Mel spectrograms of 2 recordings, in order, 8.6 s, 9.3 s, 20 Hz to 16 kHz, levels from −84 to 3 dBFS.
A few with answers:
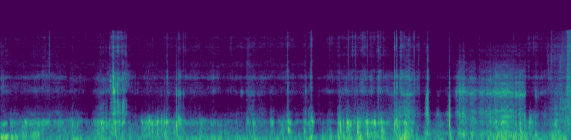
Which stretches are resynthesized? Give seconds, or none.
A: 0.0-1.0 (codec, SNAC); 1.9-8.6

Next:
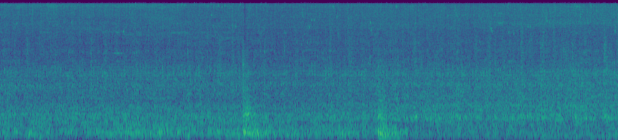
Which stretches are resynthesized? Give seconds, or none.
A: 4.7-6.8 (vocoder, BigVGAN v2)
